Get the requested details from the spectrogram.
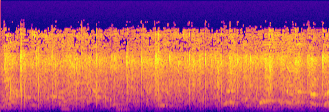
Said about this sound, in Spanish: Dale un aplauso a esto.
